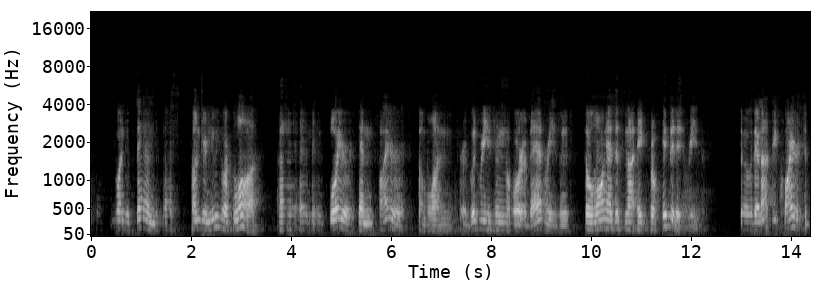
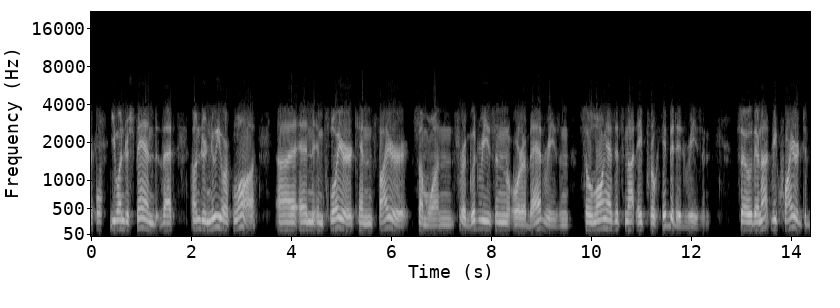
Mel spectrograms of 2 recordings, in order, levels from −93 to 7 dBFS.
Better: second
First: noise reduction (neural mask model DeepFilterNet 3)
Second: none

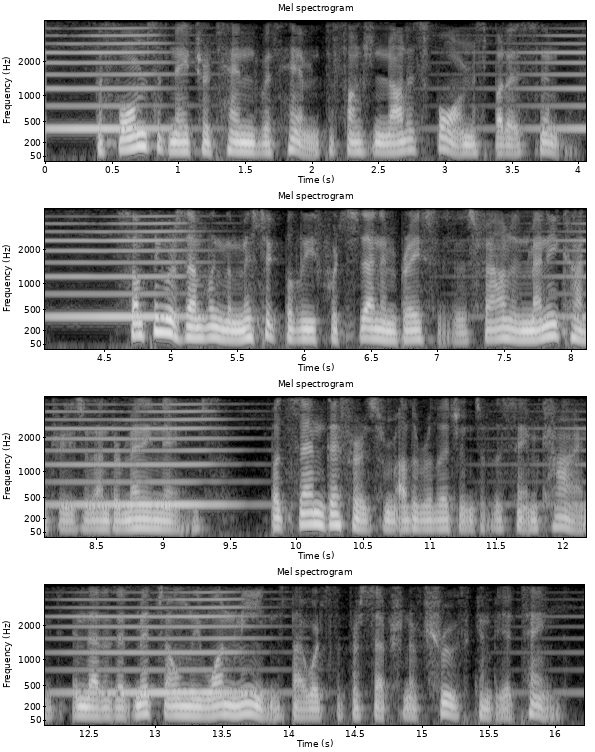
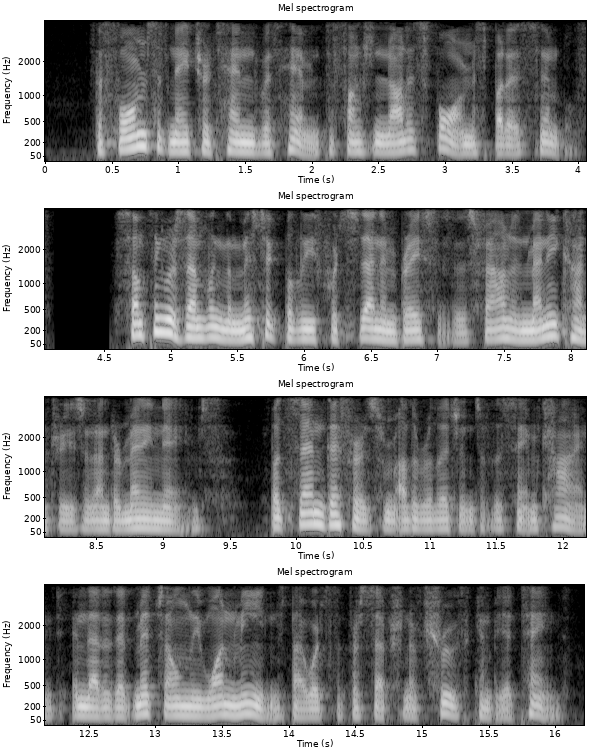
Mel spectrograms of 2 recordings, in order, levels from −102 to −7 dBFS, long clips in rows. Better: second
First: background sound (Bowed string instrument); 8 dB below the speech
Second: none

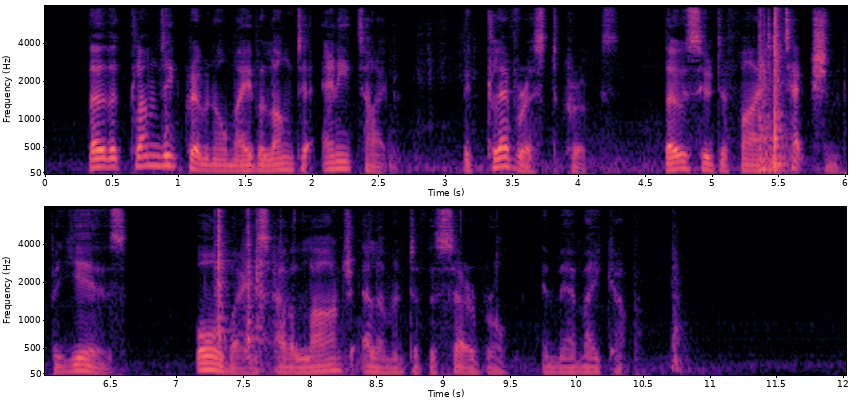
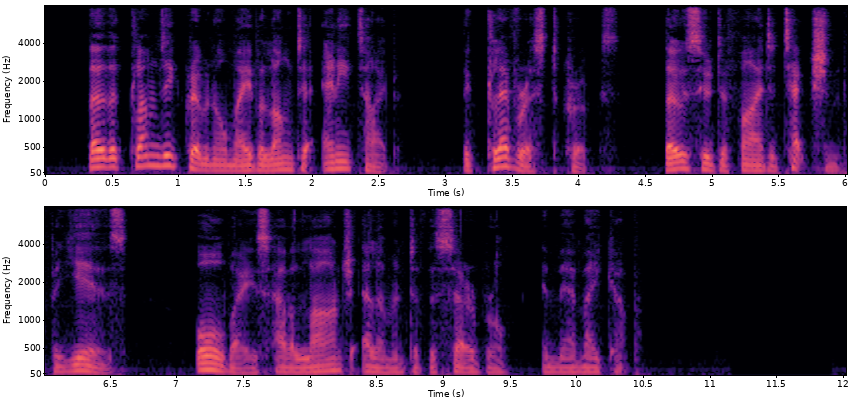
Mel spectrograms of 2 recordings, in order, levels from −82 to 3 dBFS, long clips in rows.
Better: second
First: background sound (Drawer open or close); 9 dB below the speech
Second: none

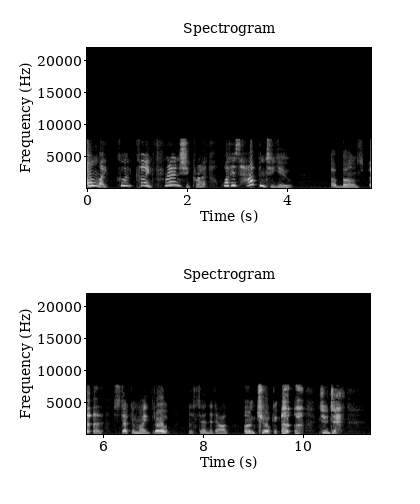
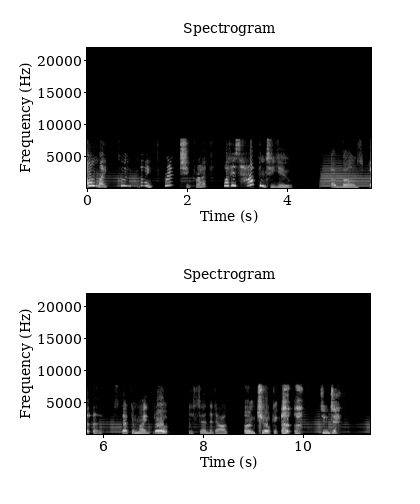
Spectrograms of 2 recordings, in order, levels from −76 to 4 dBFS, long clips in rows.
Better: first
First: none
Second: noise reduction (neural mask model RNNoise)

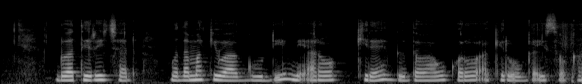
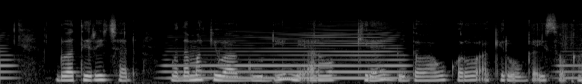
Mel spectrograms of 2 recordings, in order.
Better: first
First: none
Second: background sound (Wind instrument, woodwind instrument); 6 dB below the speech

